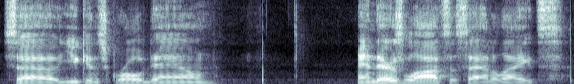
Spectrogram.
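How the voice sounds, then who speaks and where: A man's voice: medium pitch, fairly even intonation, drawn-out words, dark tone, smooth. A man hosting a hobby tutorial, talking informally and conversationally as he explains things step by step. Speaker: tutorial host, radio hobbyist. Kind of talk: casual how-to walkthrough.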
